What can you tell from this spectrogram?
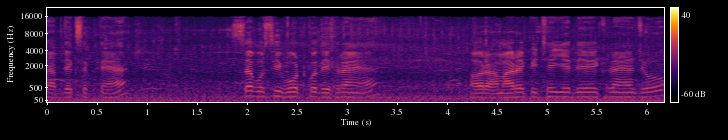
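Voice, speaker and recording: A man's voice comes through with a dry sound and no echo, over noticeable background noise. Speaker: vlogger. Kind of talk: casual vlog chat. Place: waterside. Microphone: phone near.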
